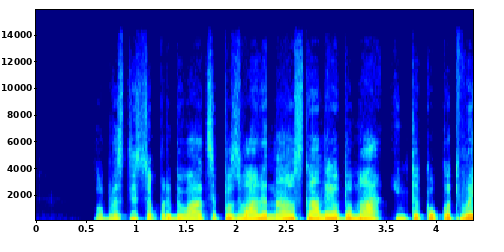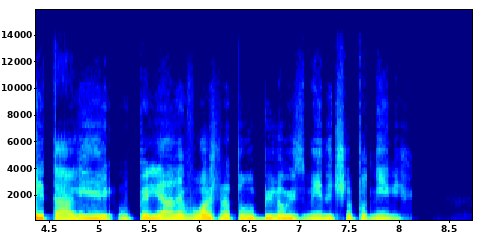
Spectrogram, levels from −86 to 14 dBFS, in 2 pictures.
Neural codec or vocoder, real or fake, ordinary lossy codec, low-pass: codec, 44.1 kHz, 2.6 kbps, DAC; fake; none; 14.4 kHz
